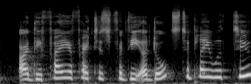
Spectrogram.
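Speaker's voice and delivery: put-on strong Spanish accent. Quote your friend, who talks like Sofia Vergara, in a Sofia Vergara voice with a strong Spanish accent. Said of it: "that has the strong Spanish accent".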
